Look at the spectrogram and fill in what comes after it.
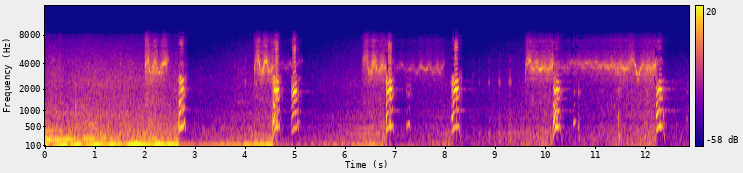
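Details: Samoyed, a male dog, at a park giving several sharp barks or yips spaced a few seconds apart, with a whistled tone near each burst; a man talks to the dog in a low voice through the first half.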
